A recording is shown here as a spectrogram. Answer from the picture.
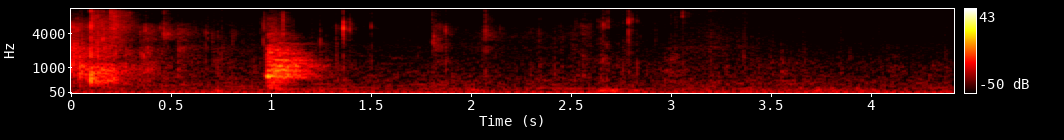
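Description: Studio audience applause dying away, then one short, sharp yelp-like sound about a second in. After that only quiet room tone with a few faint knocks as gifts are set down on the side tables.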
